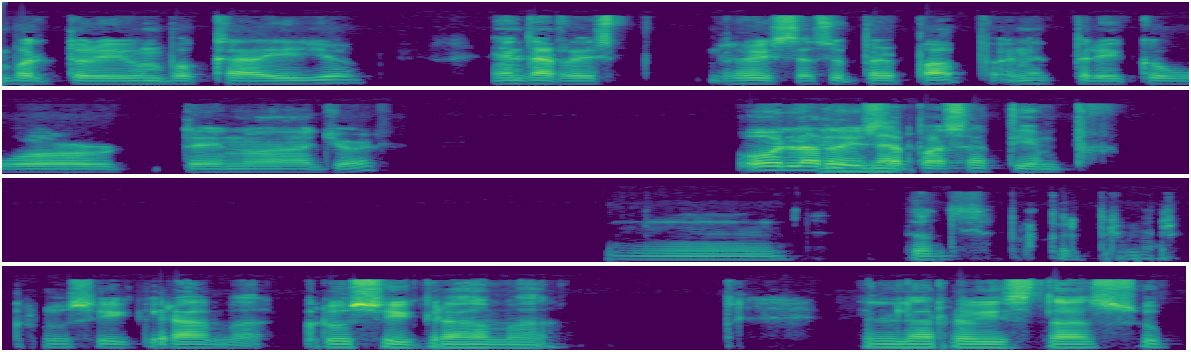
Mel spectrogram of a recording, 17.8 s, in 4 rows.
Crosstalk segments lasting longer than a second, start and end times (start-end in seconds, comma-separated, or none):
none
